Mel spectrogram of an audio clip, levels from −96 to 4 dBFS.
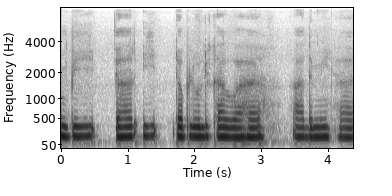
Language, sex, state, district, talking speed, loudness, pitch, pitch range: Hindi, male, Chandigarh, Chandigarh, 135 wpm, -15 LUFS, 160 Hz, 155-165 Hz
